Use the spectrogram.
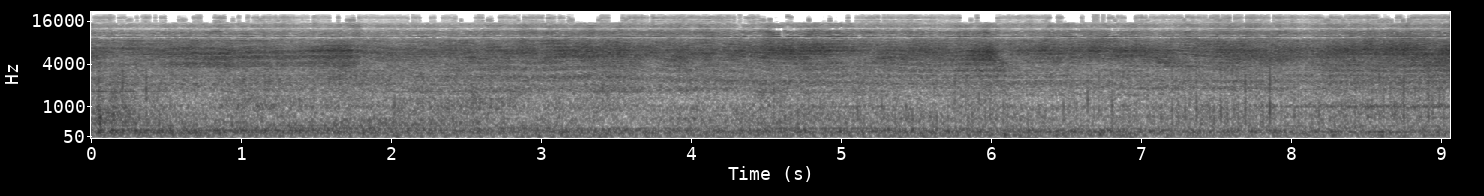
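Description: A tour helicopter flies over the Grand Canyon, its engine and rotor producing a loud, steady, droning roar with a continuous throbbing rumble that stays close throughout.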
